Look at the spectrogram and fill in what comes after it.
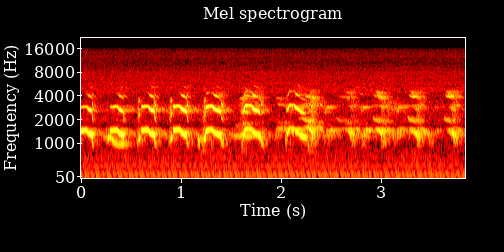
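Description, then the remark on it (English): A flock of gulls on the Maine coast squawks and cries in quick, overlapping bursts, busiest at first and then thinning to scattered, softer calls over a steady low background rumble. “We cruised through the quintessential Maine seascape of lighthouses and lobster buoys, gulls and kelp covered ledges.”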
